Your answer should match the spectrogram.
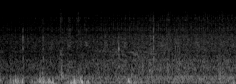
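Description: Faint scraping of a steel wrench's edge rubbing the coating off a scratch-off lottery ticket, with small irregular ticks over a low outdoor rumble.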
